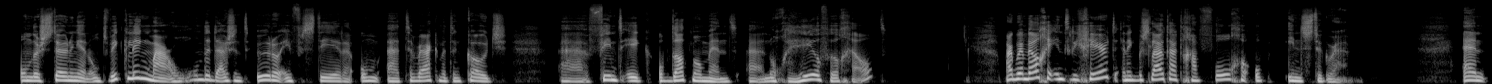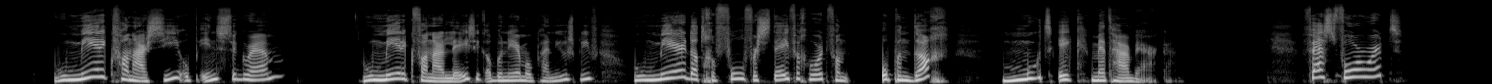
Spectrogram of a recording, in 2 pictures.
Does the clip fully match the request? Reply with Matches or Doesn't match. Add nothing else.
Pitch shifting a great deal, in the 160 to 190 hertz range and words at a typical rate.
Matches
